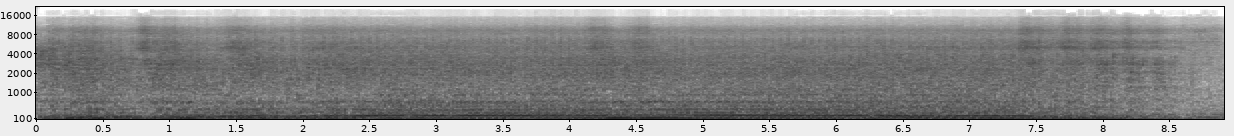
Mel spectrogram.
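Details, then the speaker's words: 1960 Cadillac Sedan DeVille 390 V8, first start after years sitting: strong, steady roar on throttle with an even rapid firing beat and no misses; runs well though the carburetor float is stuck down, pumping fuel everywhere. "so that float is clearly stuck down but that thing runs good"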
